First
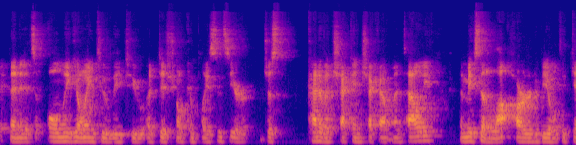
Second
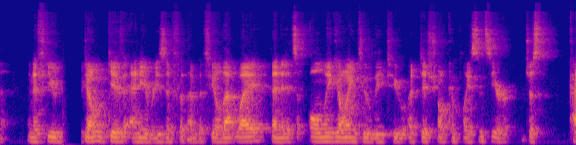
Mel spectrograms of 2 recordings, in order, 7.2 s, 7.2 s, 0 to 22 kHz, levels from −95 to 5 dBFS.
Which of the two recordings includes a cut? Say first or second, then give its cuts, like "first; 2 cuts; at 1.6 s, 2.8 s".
first; 1 cut; at 5.6 s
